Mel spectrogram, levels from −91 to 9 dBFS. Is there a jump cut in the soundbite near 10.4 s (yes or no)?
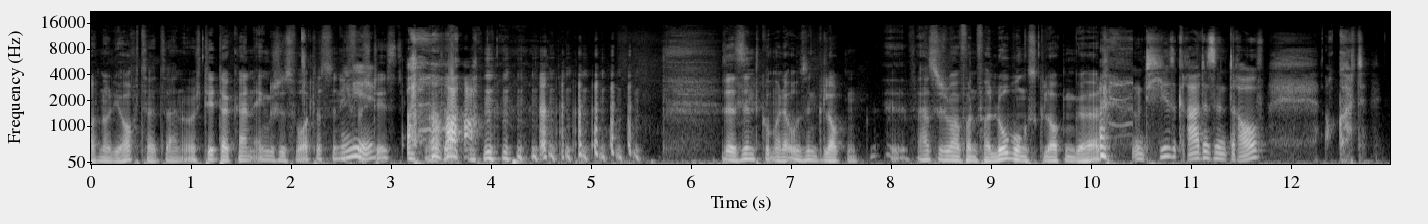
yes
